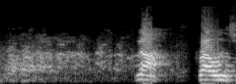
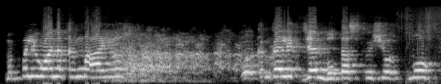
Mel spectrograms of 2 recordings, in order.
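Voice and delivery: higher, teasing put-on voice scolding the basher; mock scolding; 6 semitones higher than usual. Host teasing an angry basher in mock scolding. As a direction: tease him like a sulky child.

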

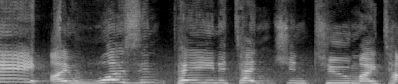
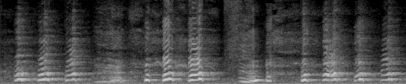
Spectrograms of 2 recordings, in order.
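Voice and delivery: helpless high laugh. Real, not acted. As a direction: burst out laughing, high and breathless. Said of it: "I'm crying".

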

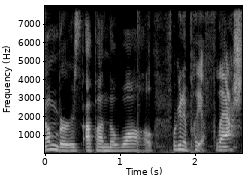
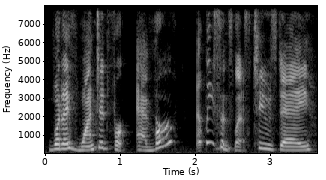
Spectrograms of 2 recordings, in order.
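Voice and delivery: chatty pigeon; 3 semitones higher than usual. Acted. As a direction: chirp it like a cheeky pigeon. Reader voices the pigeon.

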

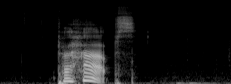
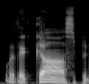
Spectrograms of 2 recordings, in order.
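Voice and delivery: ordinary delivery

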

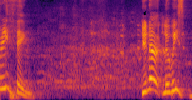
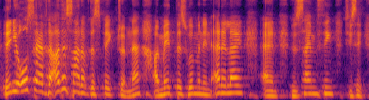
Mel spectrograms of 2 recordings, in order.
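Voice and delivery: usual speaking voice

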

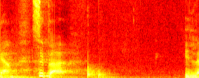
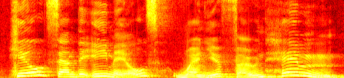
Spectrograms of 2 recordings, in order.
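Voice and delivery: very slow, every word spelled out; slow model sentence; 3 semitones higher, much slower than usual. Shown as a demonstration. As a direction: read it out slowly for learners. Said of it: "Last one".

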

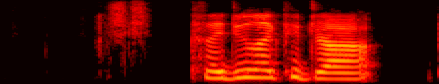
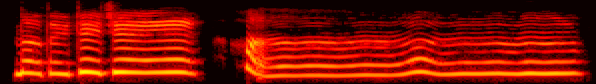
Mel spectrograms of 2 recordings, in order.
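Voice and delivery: high excited squeal; 8 semitones higher, much slower than usual. Real, not acted. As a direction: squeal with delight. Excited card reveal.

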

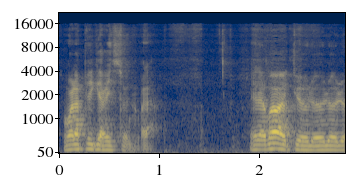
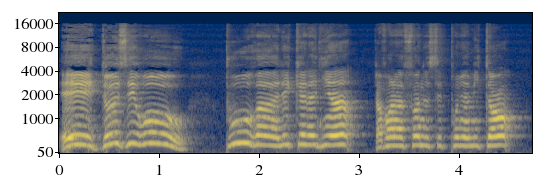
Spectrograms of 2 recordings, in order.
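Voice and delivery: high, loud goal call building to a shout; excited sports commentary; 9 semitones higher, 7 dB louder than usual. Acted.

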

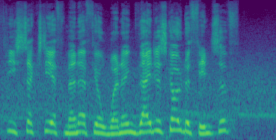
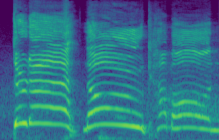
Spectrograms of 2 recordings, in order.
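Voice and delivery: frustrated outcry; 9 semitones higher, much slower than usual. Real, not acted. Another miss, frustrated outcry.

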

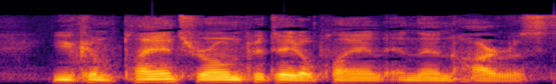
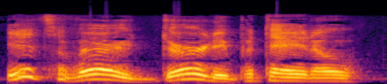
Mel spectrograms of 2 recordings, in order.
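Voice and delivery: higher voice for the wife; a hint of the farmer's wife, pitched up; lightly voiced wife; 5 semitones higher than usual. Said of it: "said his wife".

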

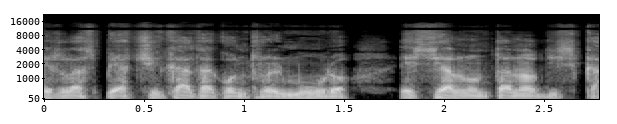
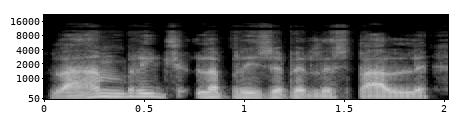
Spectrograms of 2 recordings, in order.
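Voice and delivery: ordinary delivery, nothing marked

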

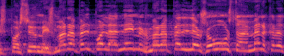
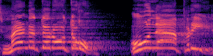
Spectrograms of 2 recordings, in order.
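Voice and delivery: high, emphatic envoy's announcement; hailing the mayor; 8 semitones higher than usual. Acted. Envoy brings Toronto's mayor the news, high and proclaiming. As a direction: address him in a high, hammed-up official call.

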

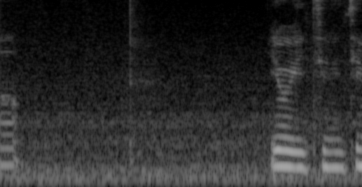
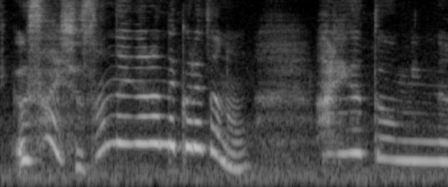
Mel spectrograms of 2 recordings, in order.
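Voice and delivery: much higher, louder, amazed and touched; surprised; 11 semitones higher, 3 dB louder than usual. Real, not acted. Idol thanking fans who queued for merch, high amazed disbelief. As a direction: gasp it out in real disbelief.

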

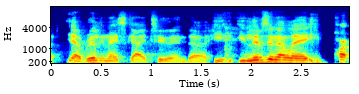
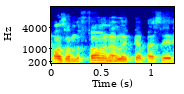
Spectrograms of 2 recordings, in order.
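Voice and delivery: usual speaking voice

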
